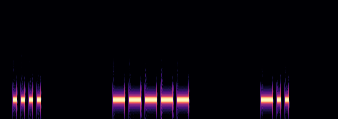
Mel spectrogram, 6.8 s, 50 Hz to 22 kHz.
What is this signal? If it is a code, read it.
Morse code, heard as a keyed tone, about 15 wpm, spaced as for 5 wpm, 700 Hz. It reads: H0D
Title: USA Call Signs - 6x Character Spacing - 15wpm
